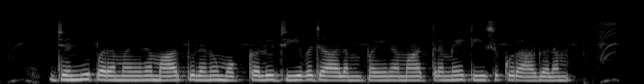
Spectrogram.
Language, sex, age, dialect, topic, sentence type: Telugu, female, 18-24, Southern, agriculture, statement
